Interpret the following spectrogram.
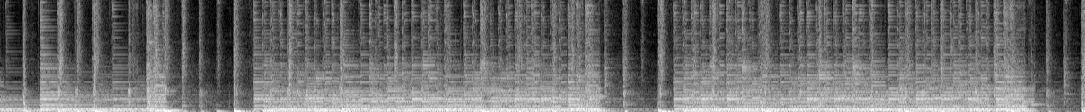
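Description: Solo nylon-string flamenco guitar playing an alegrías falseta, with fast plucked runs and chords. The playing stops abruptly twice, about two seconds in and again about six seconds in, where the strings are damped with the flat of the hand, then sharp strokes pick it up again.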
